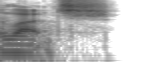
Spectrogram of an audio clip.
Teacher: only the initial vowel sound is what's getting stretched. The rest of the word is being said just how it would be.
